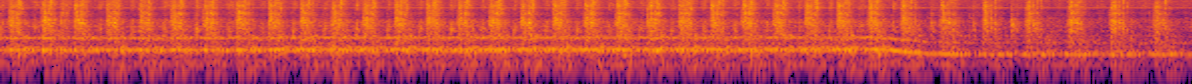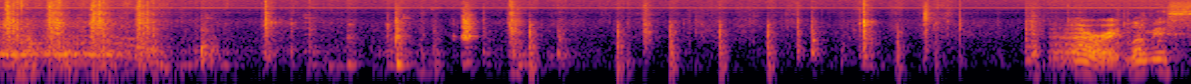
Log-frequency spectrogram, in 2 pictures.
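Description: A domestic sewing machine stitches a junk journal insert in a steady, fast rattling run that slows and stops partway through, followed by scattered clicks and handling noises close by.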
